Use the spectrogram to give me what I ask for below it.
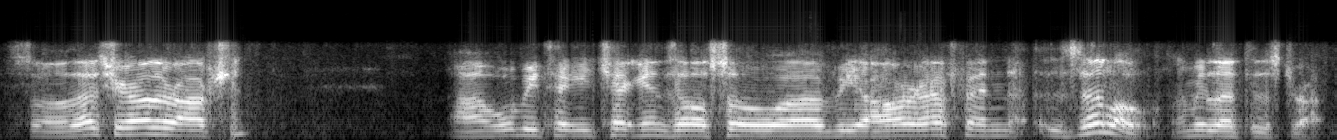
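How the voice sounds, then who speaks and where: A man acting as net control for an amateur radio club, heard over a radio link and calling stations in a relaxed, joking way. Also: on the high side, moderate pace, lo-fi sound, a little hiss or hum. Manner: relaxed, joking, loose running commentary. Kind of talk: directed ham radio net, casual chat.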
